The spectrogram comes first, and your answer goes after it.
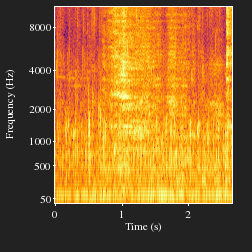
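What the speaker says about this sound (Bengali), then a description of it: "এবার আমি ঢাকনাটা খুলে নিচ্ছি" A cooking pot's lid is lifted off a simmering chela fish and eggplant curry, giving a brief metallic scrape and clink over a soft, steady bubbling hiss, with a sharper knock near the end.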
